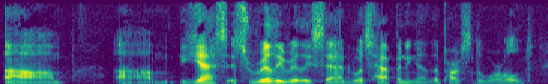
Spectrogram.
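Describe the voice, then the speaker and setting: A man's voice: fairly low pitch, animated, normal speed, darkish tone. A man, an imam, giving an informal talk to an audience at a meditation center, loose and conversational, with frequent fillers and restarts. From United States.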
